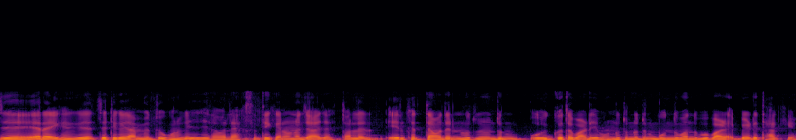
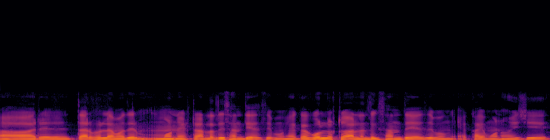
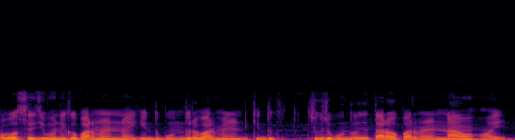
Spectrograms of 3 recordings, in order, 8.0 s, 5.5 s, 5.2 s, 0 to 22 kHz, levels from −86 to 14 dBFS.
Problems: constant background noise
